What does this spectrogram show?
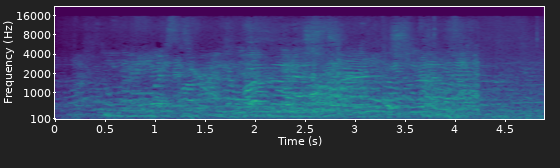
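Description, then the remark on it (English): A dense wash of overlapping voices from around 40 people at an MTA meetup in an Italian restaurant near a race finish line, steady and fairly loud throughout, with no single speaker standing out. “We had around 40 people there at the meetup. Got a few sound bites. It was at an Italian restaurant pretty close to the finish line.”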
